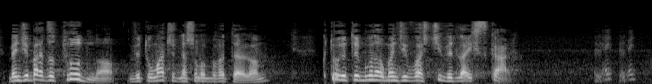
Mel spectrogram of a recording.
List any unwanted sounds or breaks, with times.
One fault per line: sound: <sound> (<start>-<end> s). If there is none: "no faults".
sound: laugh (5.9-6.4 s)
